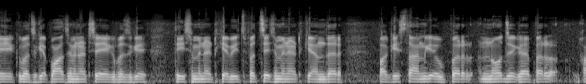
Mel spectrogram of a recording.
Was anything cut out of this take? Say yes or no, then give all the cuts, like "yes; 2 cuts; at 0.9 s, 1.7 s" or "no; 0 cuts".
no; 0 cuts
